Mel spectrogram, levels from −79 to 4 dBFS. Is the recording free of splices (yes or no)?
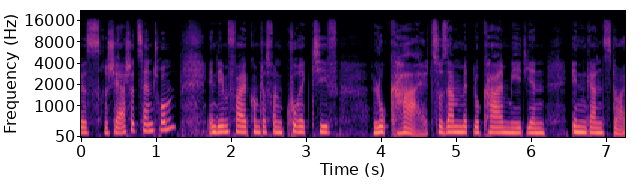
yes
